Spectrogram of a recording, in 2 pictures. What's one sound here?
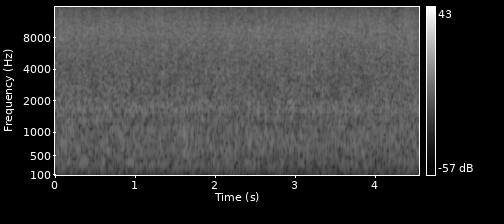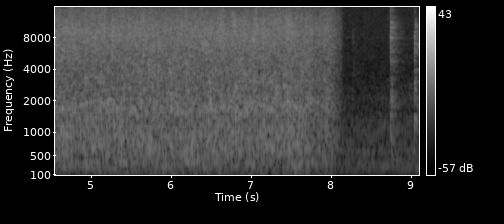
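Shower water sprays steadily.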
